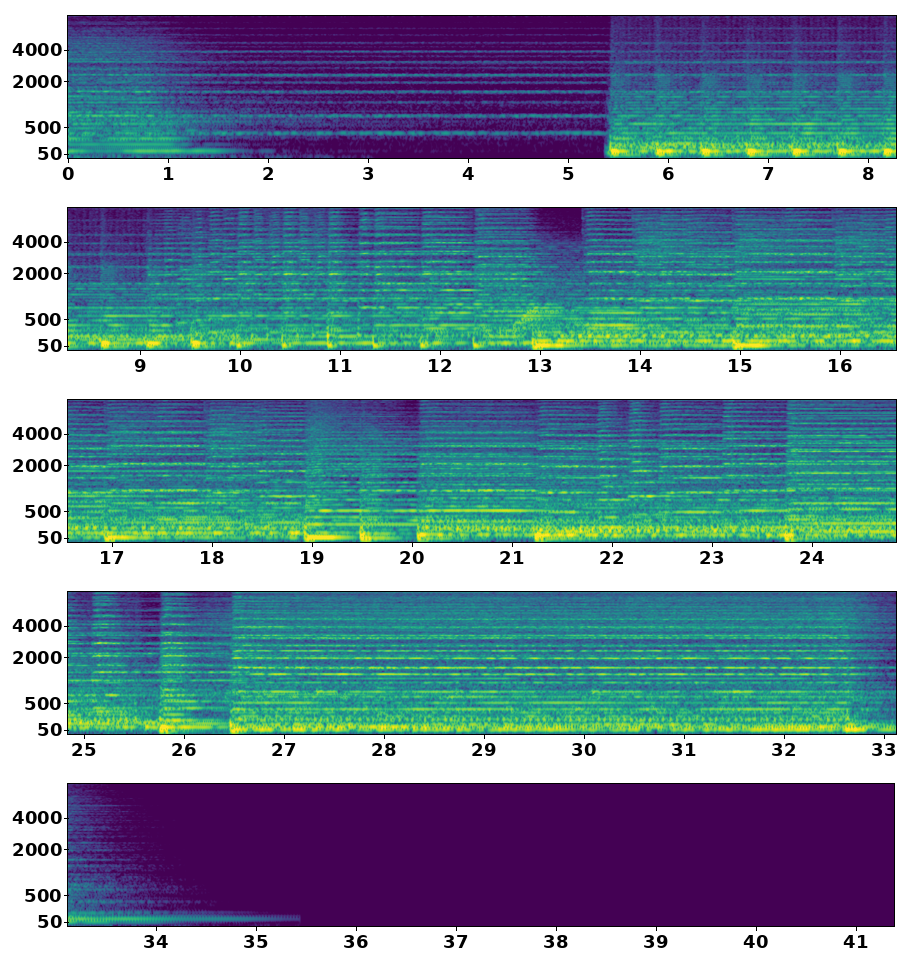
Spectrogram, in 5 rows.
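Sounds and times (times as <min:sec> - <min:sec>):
accompaniment backing track music: 0:00.0 - 0:02.7, 0:05.4 - 0:34.1.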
